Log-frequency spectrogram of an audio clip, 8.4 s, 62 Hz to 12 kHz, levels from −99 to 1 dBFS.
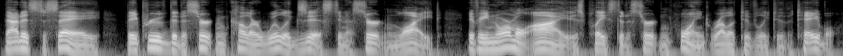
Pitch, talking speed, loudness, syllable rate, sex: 95 Hz, 215 wpm, -21 LUFS, 5.5 syllables/s, male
